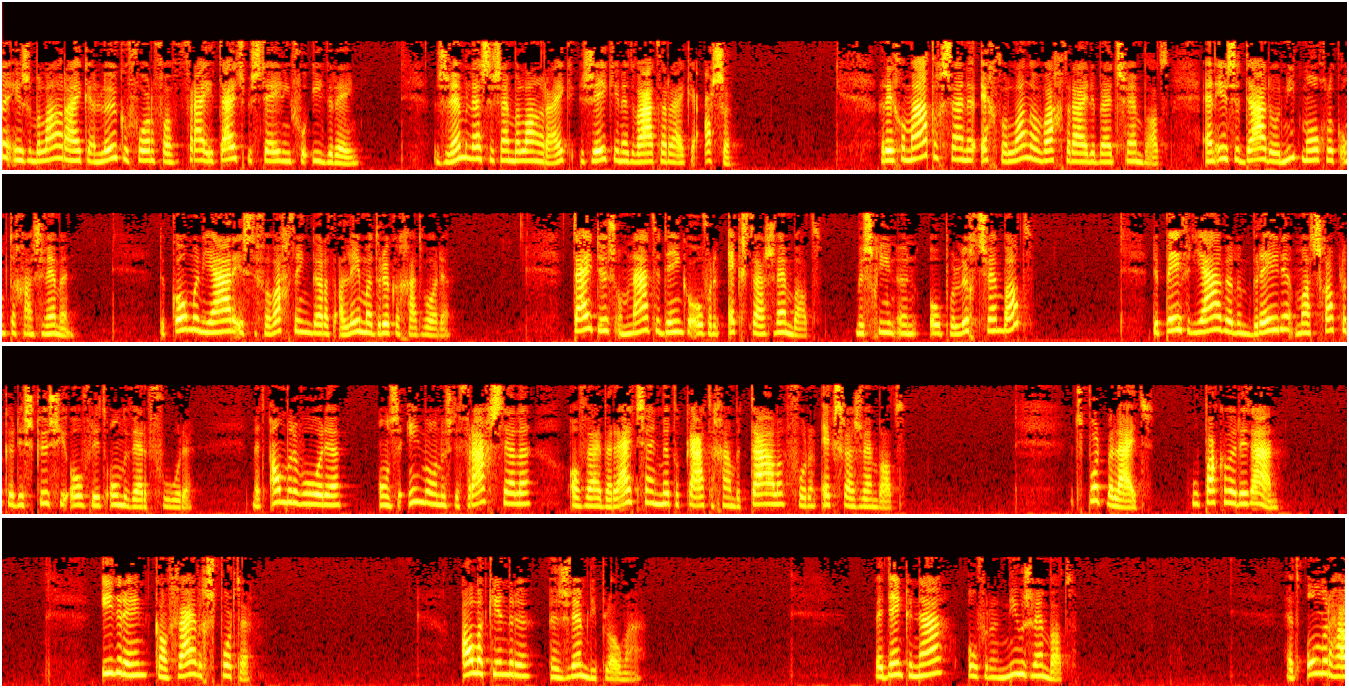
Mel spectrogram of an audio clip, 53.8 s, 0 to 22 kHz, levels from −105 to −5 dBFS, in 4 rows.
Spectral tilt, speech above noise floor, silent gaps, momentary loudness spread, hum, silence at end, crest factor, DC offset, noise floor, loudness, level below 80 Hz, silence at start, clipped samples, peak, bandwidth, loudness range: -3 dB/octave; 41 dB; none; 13 LU; none; 0 s; 24 dB; under 0.1%; -62 dBFS; -22 LUFS; -64 dBFS; 0 s; under 0.1%; 0 dBFS; 8.8 kHz; 4 LU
